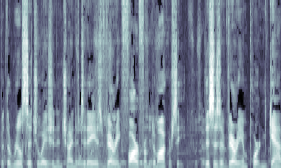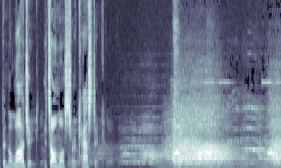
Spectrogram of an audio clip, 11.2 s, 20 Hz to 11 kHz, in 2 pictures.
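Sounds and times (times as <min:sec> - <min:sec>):
speech: 0:00.0 - 0:07.8
large crowd shouting political slogans in a film scene: 0:07.9 - 0:11.2.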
